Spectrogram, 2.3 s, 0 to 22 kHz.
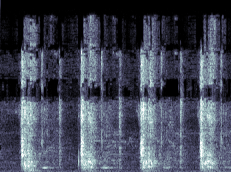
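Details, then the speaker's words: Truck at job site, started fine that morning, batteries cleaned, key held down: slow, repeated cranking bursts about every 0.6 seconds that never catch; cranks but won't start, starter motor suspected after tapping it, unconfirmed. "just holding the key down. And it's not like you're going on and off. And we cleaned up the batteries, so it's getting plenty of juice to the batteries."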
